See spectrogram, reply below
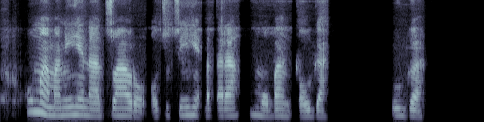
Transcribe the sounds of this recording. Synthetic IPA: ʊ˦ma˨a˨ma˨n˦i˦ɦe˦na˨a˨tʊ˦a˦ɾɔ˨ɔ˨tʊ˦tʊ˦i˦ɦe˦k͡pa˨ta˨ɾa˦m̩˦mʊ˨ba˦ŋ̩˨ka˨ʊ˦ɡa˦ | ʊ˦ɡa˨

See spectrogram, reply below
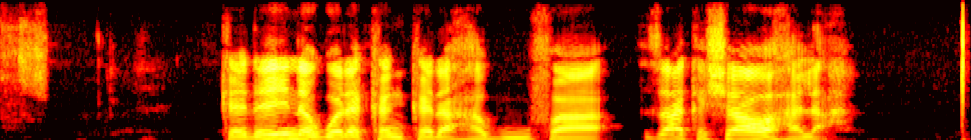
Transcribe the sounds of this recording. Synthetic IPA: ka˨da˦jna˨ɡʷɔ˦da˨kɐ˦ŋka˨da˨ɦa˨buː˦ɸaː˦ | zaː˦ka˨ʃaː˦wa˨ɦa˨la̰ː˨

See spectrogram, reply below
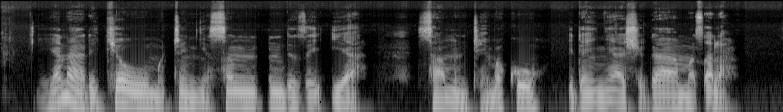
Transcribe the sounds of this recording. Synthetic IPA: jɐ˦naː˨da˨kʲʰa˦˨wmʊ˨tʊ˦˨mjaː˨sɐ˦nʔɪ˦nda˨za˦˨jʔɪ˦ja̰˨ | saː˦mʊ˨ntʰa˨jmɐ˦kʷʰoː˦ | ʔɪ˨dɐ˦ɲjaː˦ʃɪ˨ɡaː˦mɐ˦sʼɐ˦la̰ː˨

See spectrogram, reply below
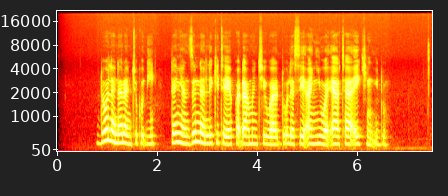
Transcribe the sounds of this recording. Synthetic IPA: doː˦le˨na˦ɾɐ˨nt͡ʃi˦kʷʊ˦ɗiː˦ | dɔ˦ɲjɐ˨nzʊ˦nːɐ˨nlɪ˦kʲɪ˦taː˨jaː˦ɸɐ˦ɗaː˨mɐ˦˨nt͡ʃeː˦˨waː˨doː˦le˨seː˦ʔa˦ɲji˦wa˨ʔj̰aː˦tʰaː˦ʔa˦jkʲɪ˨ŋʔɪ˦doː˨

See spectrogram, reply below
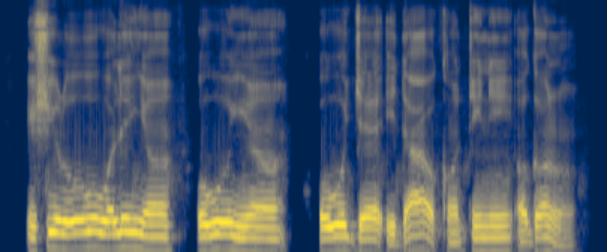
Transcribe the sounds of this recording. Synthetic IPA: i˨ʃi˧ɾo˧˦o˧wo˦wɔ˧le˦j̃ã˧ | o˧wo˦jã˧ | o˧wo˦d͡ʒɛ˧i˨da˨˦ɔ˦˨kã˨˦dĩ˦nĩ˦ɔ˧ɡɔ˦ɾ̃ũ˨˦

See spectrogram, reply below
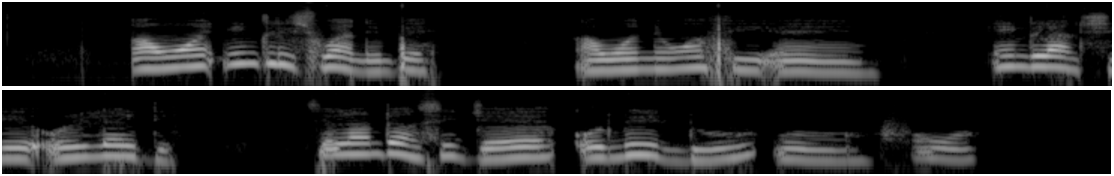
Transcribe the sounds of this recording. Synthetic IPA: a˨w̃ɔ̃˧ĩ˦ɡli˦˨ʃwa˦˨nĩ˨˦bɛ˦˨ | a̰˨w̃ɔ̃˧nĩ˧w̃ɔ̃˦fi˧ɛ˦˨ | ĩ˦ɡlã˦˨dʃe˧o˧ɾi˦lɛ˦i˦˨de˨ | ti˦lɔ̃˦n˦dɔ̃˦˨n̩˨si˦˨d͡ʒɛ˨˦o˧lu˦i˦˨lu˨˦ũ˨fũ˦w̃ɔ̃˧

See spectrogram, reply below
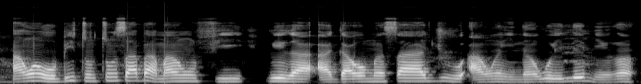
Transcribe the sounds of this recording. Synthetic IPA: a˨w̃ɔ̃˧o˨bi˨˦tũ˧tũ˦sa˦ba˦˨mãː˨˦nu˦fi˧ | ɾi˦ɾa˧ʔa˨ɡa˧o˧mã˧sa˦d͡ʒu˦˨a̰˨w̃ɔ̃˧i˨nã˨wo˦i˧le˦mĩ˨˦ɾ̃ã˦˨

